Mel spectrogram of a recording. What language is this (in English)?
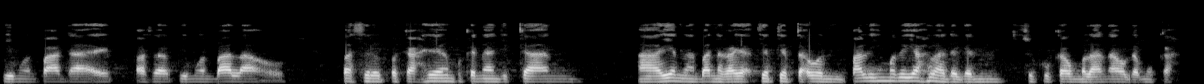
Central Melanau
